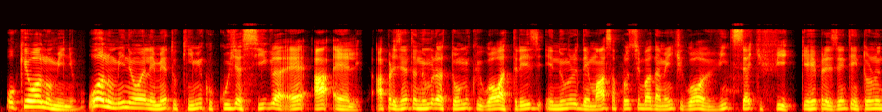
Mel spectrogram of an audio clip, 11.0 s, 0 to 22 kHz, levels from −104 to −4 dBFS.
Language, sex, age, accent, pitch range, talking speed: Portuguese, male, 20-39, Brazilian, 125-155 Hz, 185 wpm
